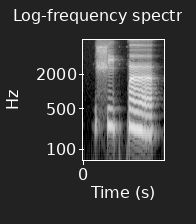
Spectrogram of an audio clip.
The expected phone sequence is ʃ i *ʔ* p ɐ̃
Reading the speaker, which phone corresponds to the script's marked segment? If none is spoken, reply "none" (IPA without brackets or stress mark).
ʔ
